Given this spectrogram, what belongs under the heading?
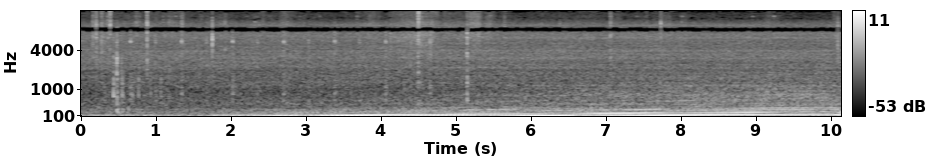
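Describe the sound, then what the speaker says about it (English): A car fitted with a Flowmaster Signature Series muffler pulling onto a freeway, its exhaust a deep, steady rumble that climbs and dips in pitch as it accelerates, heard from inside the cabin with no talking. "Got a clean tone when on rev up. When you're getting to speed, it's clean."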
